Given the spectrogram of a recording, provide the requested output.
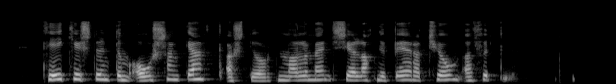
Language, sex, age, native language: Icelandic, female, 60-69, Icelandic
